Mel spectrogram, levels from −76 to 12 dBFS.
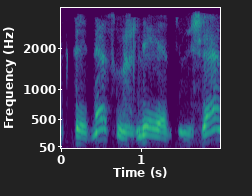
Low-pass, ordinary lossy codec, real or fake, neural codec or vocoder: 3.6 kHz; MP3, 32 kbps; fake; codec, 16 kHz, 16 kbps, FreqCodec, smaller model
